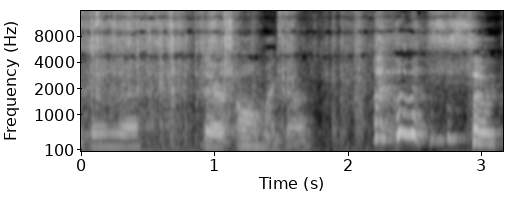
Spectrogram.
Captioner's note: laughs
